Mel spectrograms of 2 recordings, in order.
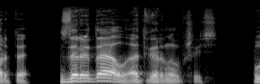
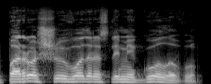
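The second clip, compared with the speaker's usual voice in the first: plain reading voice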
